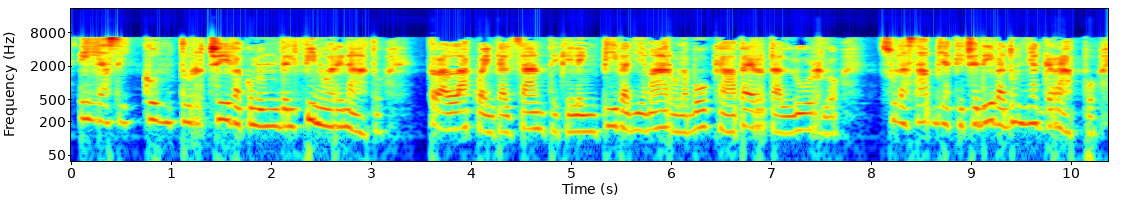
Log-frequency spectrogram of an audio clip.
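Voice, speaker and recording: Husky man reading a literary tale. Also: a little high. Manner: measured, expressive reading. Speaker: narrator. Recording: dull lo-fi recording.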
